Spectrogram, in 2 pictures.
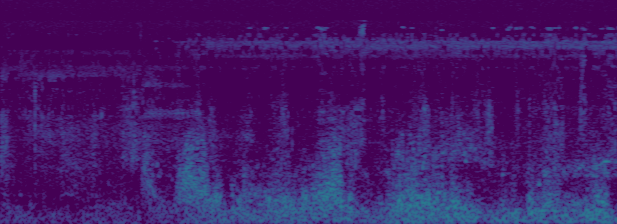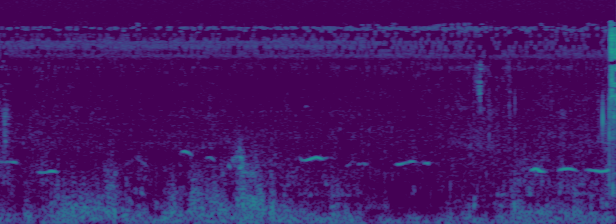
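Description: Wind buffeting the microphone with an uneven low rumble, joined from about halfway through by a few faint, short bird calls.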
